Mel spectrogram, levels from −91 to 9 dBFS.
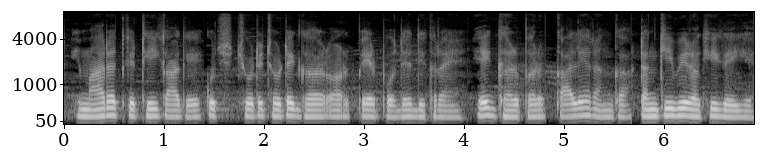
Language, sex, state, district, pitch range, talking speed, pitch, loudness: Hindi, male, Bihar, Saharsa, 130-140 Hz, 200 wpm, 135 Hz, -17 LUFS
